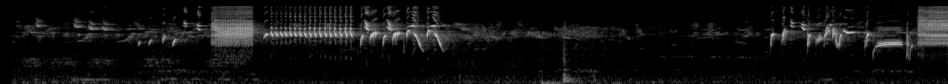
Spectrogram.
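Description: A European goldfinch sings a bright, tinkling run of fast twitters, rapid trills and harsh buzzy notes, pausing briefly before starting again.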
